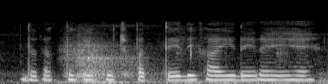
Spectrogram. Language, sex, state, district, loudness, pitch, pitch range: Hindi, female, Haryana, Charkhi Dadri, -15 LUFS, 205 Hz, 200-210 Hz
